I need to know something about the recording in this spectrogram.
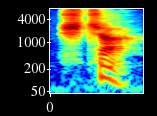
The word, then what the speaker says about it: Щ: This letter is pronounced shcha.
